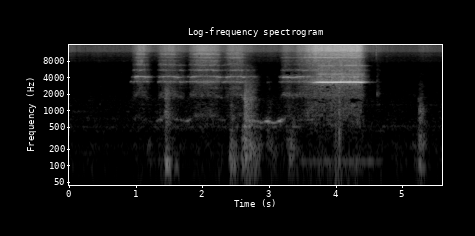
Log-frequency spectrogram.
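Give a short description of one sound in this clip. A woman blows a small whistle, making shrill tones.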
